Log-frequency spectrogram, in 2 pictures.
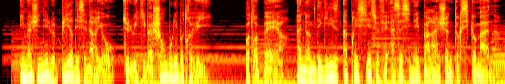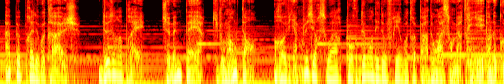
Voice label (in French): Pub voix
